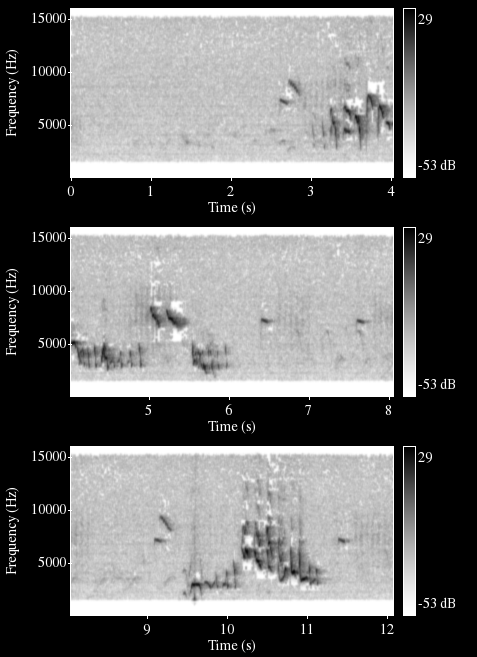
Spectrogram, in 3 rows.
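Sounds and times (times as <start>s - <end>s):
European robin Erithacus rubecula singing: 1.4s - 12.0s.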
